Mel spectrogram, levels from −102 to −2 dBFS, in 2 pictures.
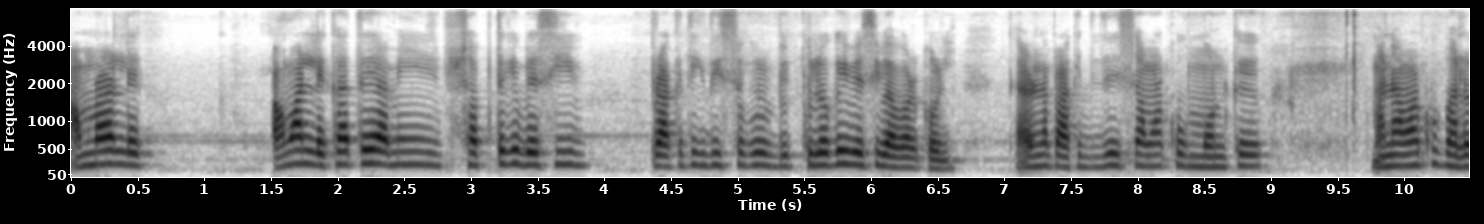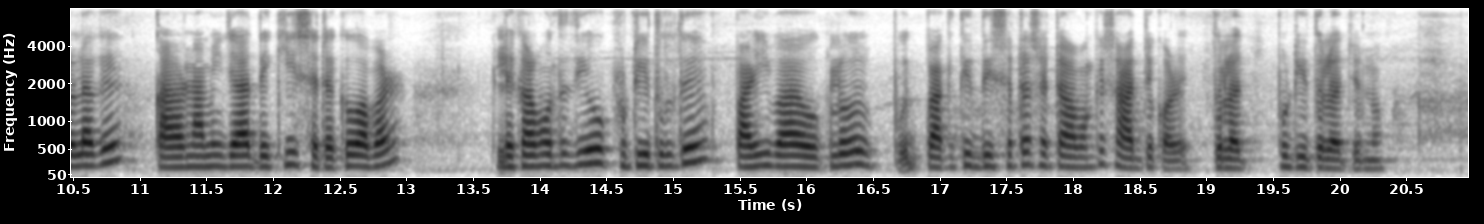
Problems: background sounds at intervals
